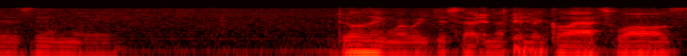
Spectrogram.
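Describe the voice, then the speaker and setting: A somewhat breathy male voice. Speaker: college radio host. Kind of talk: radio interview. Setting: studio.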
